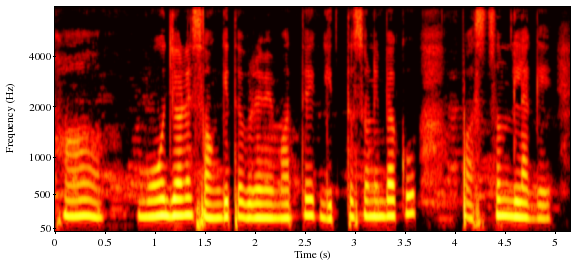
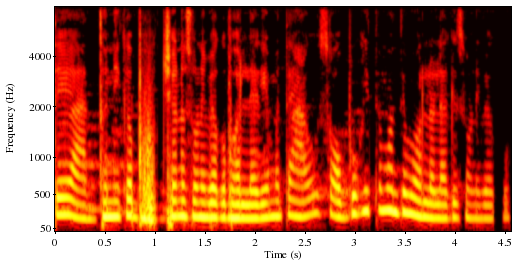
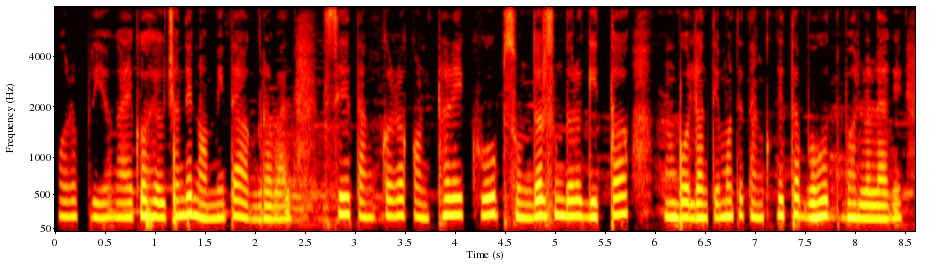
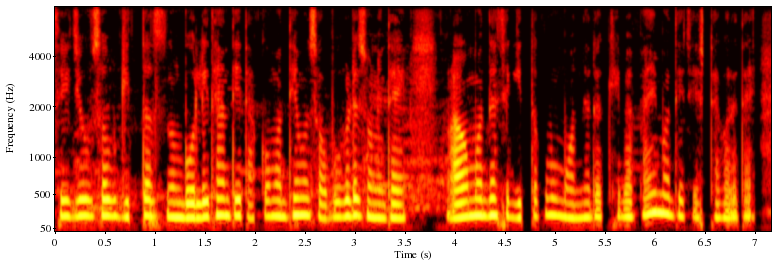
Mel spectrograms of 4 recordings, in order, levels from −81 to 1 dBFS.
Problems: constant background noise, continuous background conversations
